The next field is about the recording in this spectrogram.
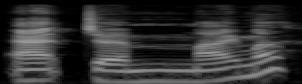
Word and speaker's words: Aunt Jemima: For example, when I'm looking at the Aunt Jemima, did I say that right? – Yeah.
